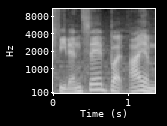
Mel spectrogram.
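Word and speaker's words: Firenze: we are now finally in Florence I know in Italian it's fense but I am not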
